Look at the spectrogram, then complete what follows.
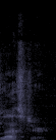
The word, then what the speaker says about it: Leicester: It's spelled Leicester. Yeah. But no, it's Leicester.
